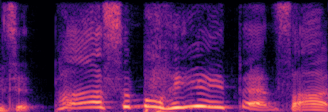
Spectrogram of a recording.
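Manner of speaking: high wondering tone.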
